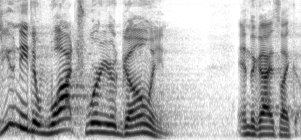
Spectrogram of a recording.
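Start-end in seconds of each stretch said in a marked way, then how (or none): 0.0-1.7 higher, louder scolding retort; old man scolding. Retold or imitated. Old man refusing to let it go, louder angry scolding. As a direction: scold him for bumping into you. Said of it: "the old man will not let it go".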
